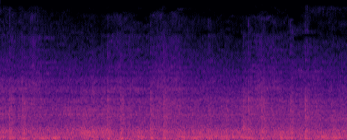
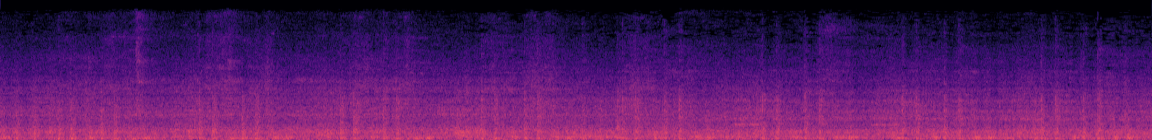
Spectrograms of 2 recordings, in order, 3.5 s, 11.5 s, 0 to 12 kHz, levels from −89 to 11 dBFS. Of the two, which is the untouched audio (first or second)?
second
